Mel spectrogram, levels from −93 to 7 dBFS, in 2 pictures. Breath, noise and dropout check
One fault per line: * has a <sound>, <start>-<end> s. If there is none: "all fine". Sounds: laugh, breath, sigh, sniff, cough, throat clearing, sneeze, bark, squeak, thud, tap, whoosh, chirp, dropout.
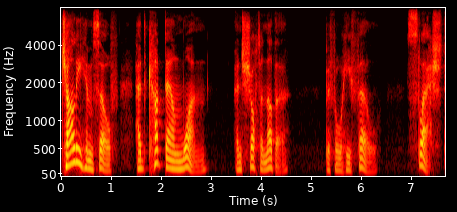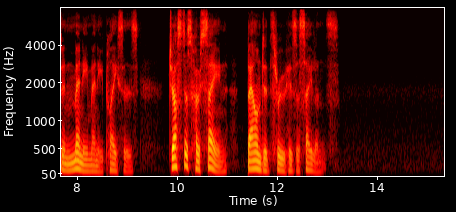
all fine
